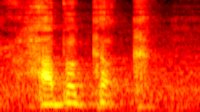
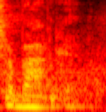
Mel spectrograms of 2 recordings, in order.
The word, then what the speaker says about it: Habakkuk: Looks like Habakkuk, but it's pronounced Habakkuk.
